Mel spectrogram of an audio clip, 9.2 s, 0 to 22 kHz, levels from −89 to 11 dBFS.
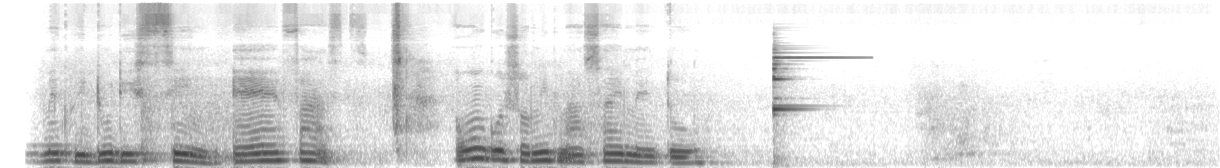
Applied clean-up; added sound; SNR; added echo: none; Tools; 0 dB; none.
